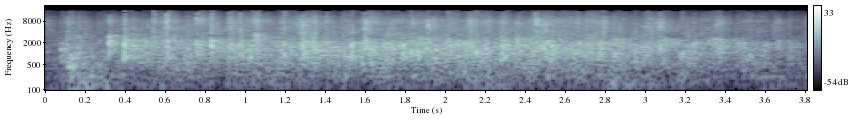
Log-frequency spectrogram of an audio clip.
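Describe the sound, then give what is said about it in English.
Steady, sustained applause from a sizable audience at a business plan competition, a dense crackle of many hands clapping at once, loud, holding throughout before easing slightly at the end. “Okay, so I could tell by the applause and the looks and the faces of you folks in the audience”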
